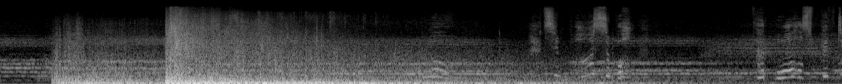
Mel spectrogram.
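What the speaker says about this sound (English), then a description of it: "Some kind of explosion or..." A deep explosion booms loudly in an anime, rumbling on for several seconds before fading into quieter debris sounds and sharp tonal effects, with voices speaking over it.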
